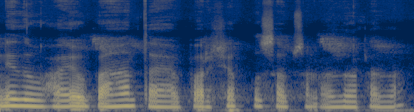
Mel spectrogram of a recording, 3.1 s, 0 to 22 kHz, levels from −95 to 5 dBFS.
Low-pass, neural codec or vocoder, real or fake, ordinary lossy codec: none; none; real; none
